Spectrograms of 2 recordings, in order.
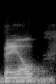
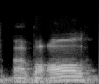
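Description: First: The word is given an English-style pronunciation. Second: The word is not given an English-style pronunciation.

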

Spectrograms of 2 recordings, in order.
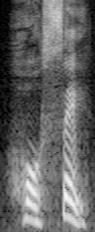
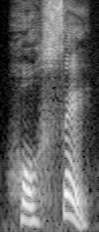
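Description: The two takes are said the same way.

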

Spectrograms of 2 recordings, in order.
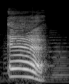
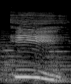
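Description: First: The vowel is a short 'eh' as in 'egg'. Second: The vowel is said like the name 'ee'. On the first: "Short E" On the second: "Long E"

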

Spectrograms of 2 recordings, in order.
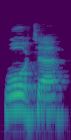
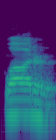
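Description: First: It is said in a British accent. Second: It is said in an American accent. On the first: "البريطانيين يقولون water" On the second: "والأمريكان يقولون water"

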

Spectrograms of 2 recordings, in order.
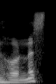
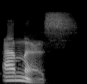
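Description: First: The word begins with an audible h sound. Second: The word begins directly with a vowel sound. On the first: The speaker calls it wrong. "dia bacanya bukan honest" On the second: The speaker calls it right. "tapi anes"

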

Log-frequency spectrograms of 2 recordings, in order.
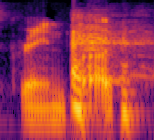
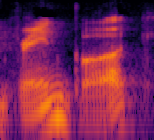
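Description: First: It is said in a sheepish, apologetic tone. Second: It is said in an eager, enthusiastic tone. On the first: The choice is admitted reluctantly, expecting disapproval. "they wouldn't say it like, honestly, I know you're going to kill me" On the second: The choice is obvious and proudly held. "They would say Green Book enthusiastically"

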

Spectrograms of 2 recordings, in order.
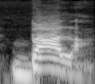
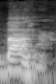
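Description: First: The word ends with an L sound. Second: The word ends with an R sound. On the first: This is the paleo-Hebrew pronunciation. "On va prononcer bal. Parce que le R a le son du L" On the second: This is the modern Hebrew pronunciation. "dans l'hébreu moderne, on va prononcer Bar"

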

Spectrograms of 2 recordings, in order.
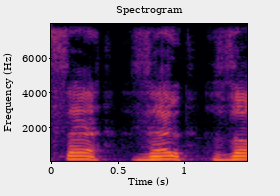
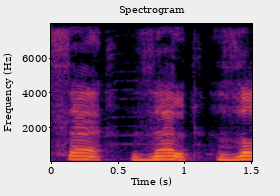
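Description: Both takes have the same delivery.

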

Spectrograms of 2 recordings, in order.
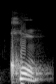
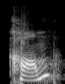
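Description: First: No 'b' sound is heard at the end of the word. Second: A 'b' sound is heard at the end of the word. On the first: The speaker calls it right. "The right pronunciation will be comb" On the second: The speaker calls it wrong. "No. It's wrong pronunciation"

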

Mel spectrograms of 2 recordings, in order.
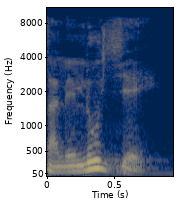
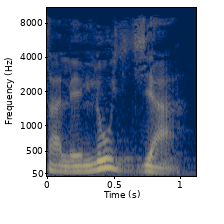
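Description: First: The word ends with a 'ye' sound. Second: The word ends with a 'ya' sound. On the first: The speaker calls it wrong. "no decimos aleluye" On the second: The speaker calls it right. "De hecho decimos aleluya"

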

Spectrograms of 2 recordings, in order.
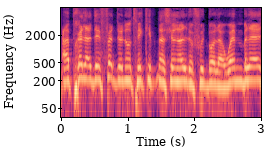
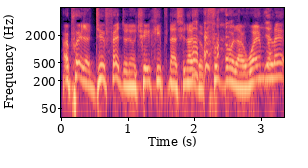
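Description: First: It is read in a plain French accent. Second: It is read with a put-on British accent. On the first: "je la fais normalement" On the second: "je pourrais le faire avec l'accent britannique"

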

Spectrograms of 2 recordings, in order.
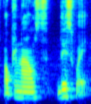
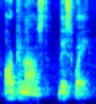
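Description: No difference in how they are said.

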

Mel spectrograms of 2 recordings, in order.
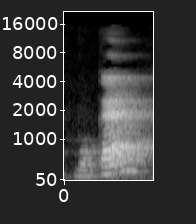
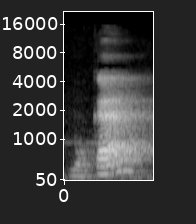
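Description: No difference in how they are said.

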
